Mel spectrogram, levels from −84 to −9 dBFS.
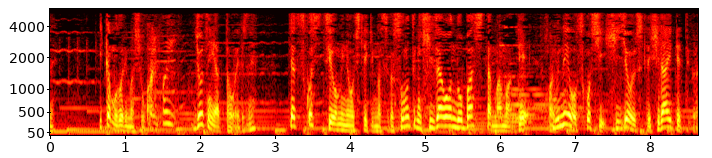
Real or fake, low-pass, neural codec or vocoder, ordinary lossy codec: real; 5.4 kHz; none; MP3, 32 kbps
